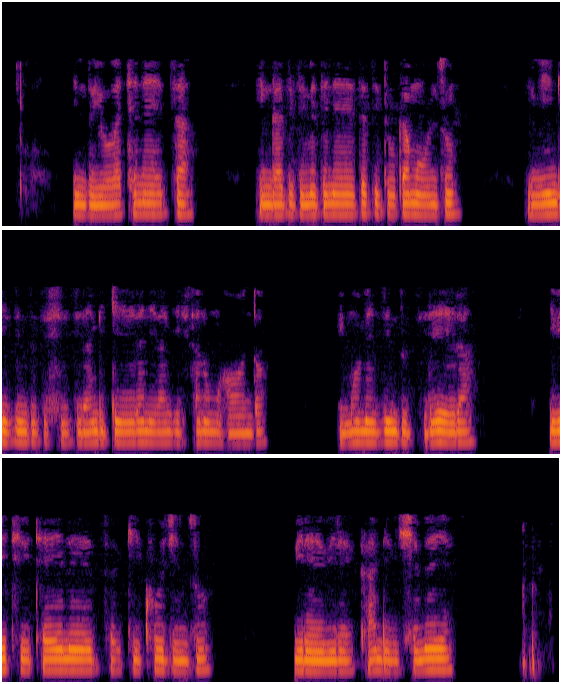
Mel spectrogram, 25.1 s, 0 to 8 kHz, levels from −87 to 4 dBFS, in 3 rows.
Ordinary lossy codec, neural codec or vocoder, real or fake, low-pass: AAC, 16 kbps; none; real; 7.2 kHz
